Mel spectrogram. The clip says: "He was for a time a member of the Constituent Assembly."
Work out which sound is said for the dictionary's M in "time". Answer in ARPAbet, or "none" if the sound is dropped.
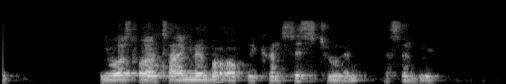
none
